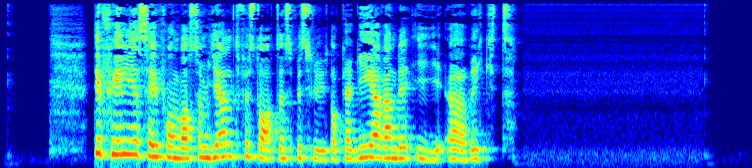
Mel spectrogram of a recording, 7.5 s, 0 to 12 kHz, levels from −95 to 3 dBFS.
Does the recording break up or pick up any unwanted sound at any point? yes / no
no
